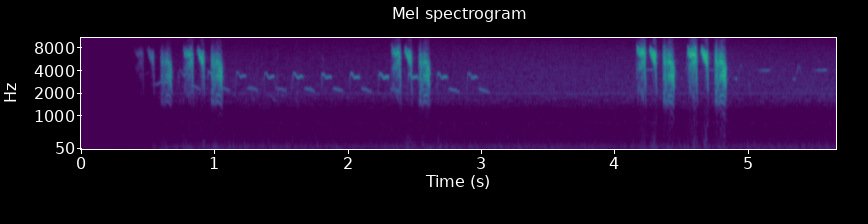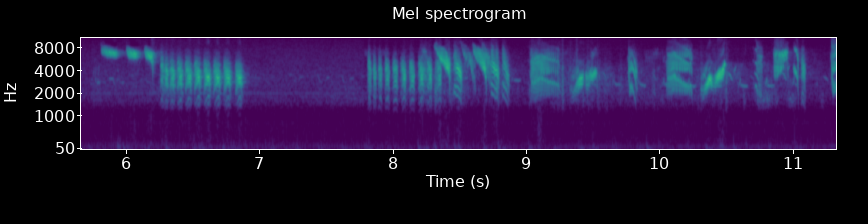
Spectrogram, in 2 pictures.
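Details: Sombre tit calling: scattered sharp high chips, a brief series of thin repeated ticks, then harsh buzzy chattering bursts and rasping stuttered rattles in irregular groups.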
